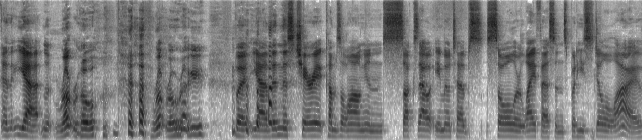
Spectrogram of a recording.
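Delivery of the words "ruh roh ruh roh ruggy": cartoon dog voice, r-heavy, sounding like ruh-roh. Joking about a movie moment with friends: Scooby-Doo voice. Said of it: "It is a Scooby".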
